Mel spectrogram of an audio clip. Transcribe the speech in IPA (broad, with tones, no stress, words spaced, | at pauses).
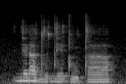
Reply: ɡɛ˦ɾa˦˨du˨˦ de˧tũ˨ta˧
